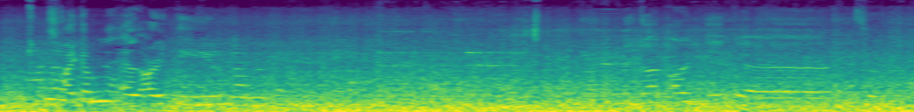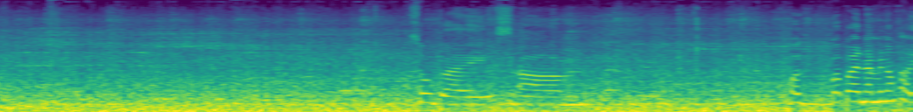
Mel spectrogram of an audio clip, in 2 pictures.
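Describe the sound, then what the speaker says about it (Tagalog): Steady rumble and rattle inside a moving LRT light rail train car in Manila, a continuous loud ride noise with brief squeals and people talking nearby. "Sakay kami ng LRT."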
